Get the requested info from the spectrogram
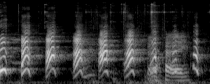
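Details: A two-year-old Jack Russell Terrier playing with a cardboard box, yapping in short, sharp, high barks roughly every quarter second, eight in a row with a brief whinier note near the end.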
